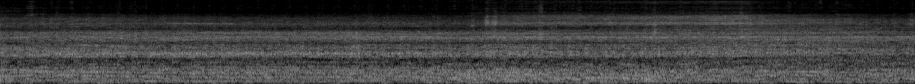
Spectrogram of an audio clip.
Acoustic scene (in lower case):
residential area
